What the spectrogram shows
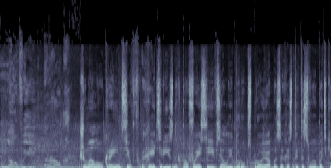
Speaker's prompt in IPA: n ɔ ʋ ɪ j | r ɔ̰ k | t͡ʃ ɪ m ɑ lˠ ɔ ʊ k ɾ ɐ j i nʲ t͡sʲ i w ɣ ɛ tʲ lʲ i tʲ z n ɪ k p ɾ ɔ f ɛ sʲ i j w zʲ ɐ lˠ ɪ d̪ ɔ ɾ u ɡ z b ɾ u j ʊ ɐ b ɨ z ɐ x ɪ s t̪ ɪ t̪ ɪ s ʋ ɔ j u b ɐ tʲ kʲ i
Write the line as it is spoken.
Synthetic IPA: n ɔ ʋ ɪ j | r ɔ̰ k | t͡ʃ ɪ m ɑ lˠ ɔ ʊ k ɾ ɐ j i nʲ t͡sʲ i w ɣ ɛ tʲ ɾʲ i z n ɪ x p ɾ ɔ f ɛ sʲ i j w zʲ ɐ lˠ ɪ d̪ ɔ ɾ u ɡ z b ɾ ɔ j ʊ ɐ b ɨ z ɐ x ɪ s t̪ ɪ t̪ ɪ s ʋ ɔ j u b ɐ tʲ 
